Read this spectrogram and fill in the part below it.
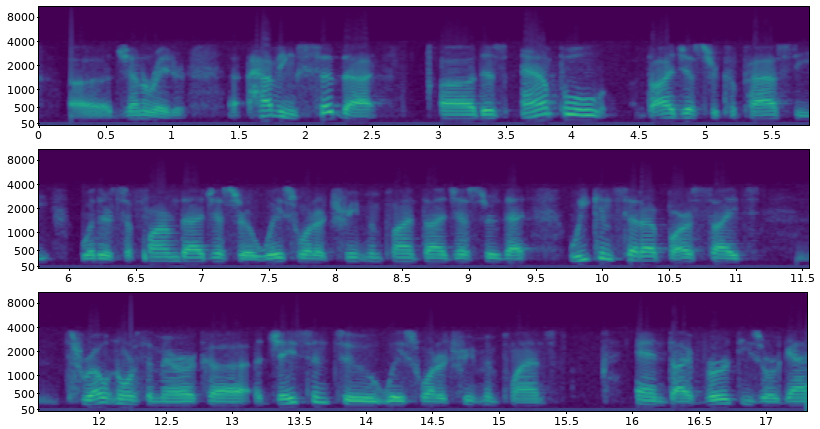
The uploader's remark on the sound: called in to SmallCapVoice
